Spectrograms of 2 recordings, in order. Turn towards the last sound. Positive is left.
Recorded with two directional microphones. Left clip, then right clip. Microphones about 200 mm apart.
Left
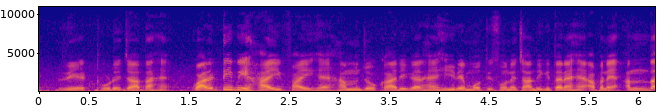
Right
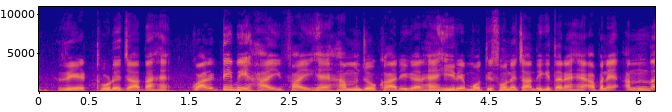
turn(degrees=-20)  # may be behind; listen again after turning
